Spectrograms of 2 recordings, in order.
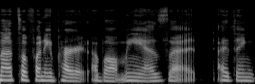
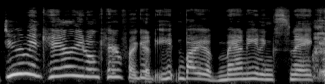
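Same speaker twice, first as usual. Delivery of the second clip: mock outrage; 7 semitones higher than usual. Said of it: "I'm like".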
